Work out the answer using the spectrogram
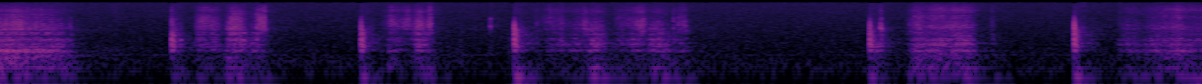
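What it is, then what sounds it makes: Chalk on a chalkboard. Chalk is drawn across a large wooden-framed chalkboard lying flat while a small flower is sketched. Sharp taps start each scratchy, rasping stroke, with quiet pauses between them.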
